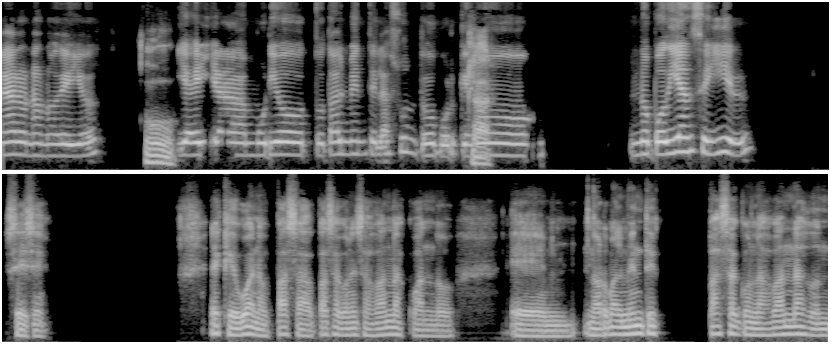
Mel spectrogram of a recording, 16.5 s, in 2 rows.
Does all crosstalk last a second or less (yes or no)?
yes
